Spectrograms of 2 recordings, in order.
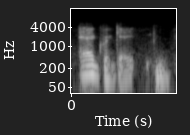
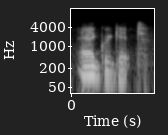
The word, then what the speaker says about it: aggregate: As a verb, it's aggregate. Stress first syllable, aggregate. But as a noun or an adjective, aggregate.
